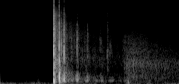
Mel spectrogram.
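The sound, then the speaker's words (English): A shotgun fires during trap shooting practice by a youth trap team at a gun club. A single sharp, loud blast is followed by a long rumbling decay. “The Poplar Bluff Trap Team is practicing at its local gun club on a recent Saturday in November. And while the sun is still up and the team is still shooting”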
